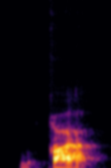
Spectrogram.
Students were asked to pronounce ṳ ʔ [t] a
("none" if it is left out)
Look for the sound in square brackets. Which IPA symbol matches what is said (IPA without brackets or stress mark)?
q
